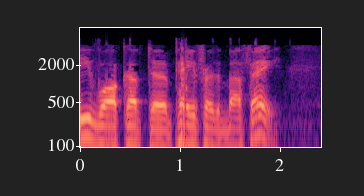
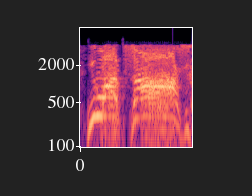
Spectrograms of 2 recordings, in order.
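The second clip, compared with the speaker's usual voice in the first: much higher and louder prank shout in a mock accent; shout out the window; 7 dB louder, slower than usual. Prankster shouting at passing students from a car window. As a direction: yell it at the students like the cashier did. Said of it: "I just rolled my window down".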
